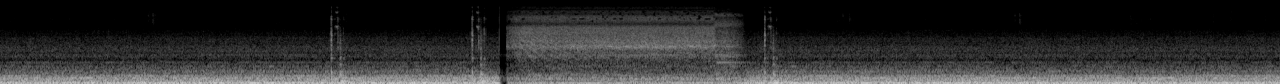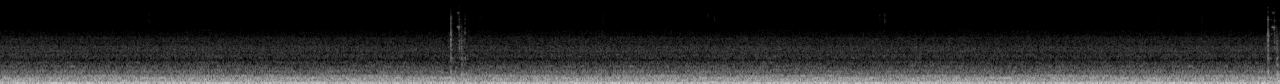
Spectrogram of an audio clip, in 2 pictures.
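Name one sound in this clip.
A train rumbles steadily along the tracks, heard from inside the cab.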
